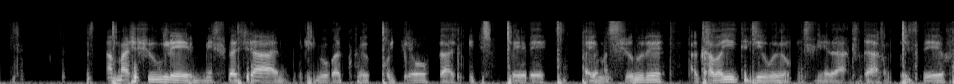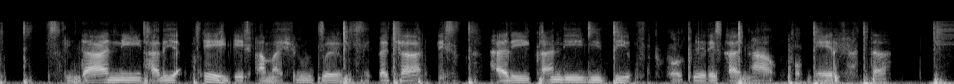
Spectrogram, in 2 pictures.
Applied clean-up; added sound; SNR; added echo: neural diffusion model UNIVERSE++.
